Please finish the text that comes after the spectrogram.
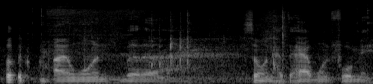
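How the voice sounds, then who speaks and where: A man's voice: very deep voice, monotone, moderate pace. A man chatting casually as a podcast guest, laid-back and easygoing. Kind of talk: casual chat. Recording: noisy recording.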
